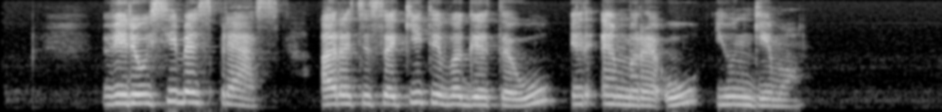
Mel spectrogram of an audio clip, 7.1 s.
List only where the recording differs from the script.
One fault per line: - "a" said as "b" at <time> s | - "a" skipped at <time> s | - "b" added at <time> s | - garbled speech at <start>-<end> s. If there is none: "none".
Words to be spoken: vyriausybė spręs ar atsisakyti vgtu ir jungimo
- "mru" added at 4.7 s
